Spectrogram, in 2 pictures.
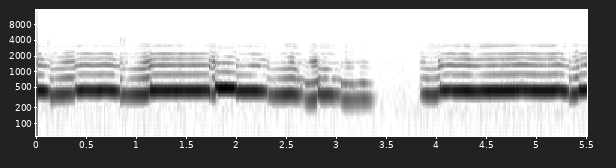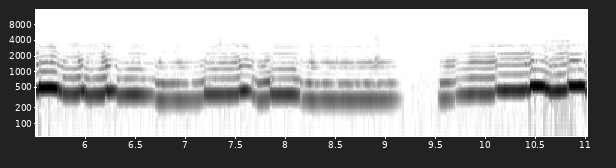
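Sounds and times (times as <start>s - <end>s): bamboo wind instrument buzzy notes: 0.0s - 11.0s.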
